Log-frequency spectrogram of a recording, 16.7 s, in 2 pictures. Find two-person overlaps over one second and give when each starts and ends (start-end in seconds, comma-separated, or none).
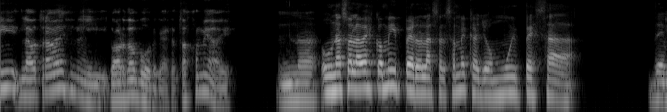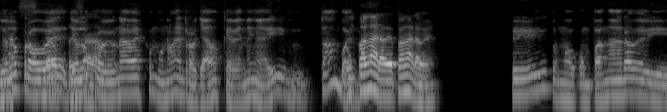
8.2-9.8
